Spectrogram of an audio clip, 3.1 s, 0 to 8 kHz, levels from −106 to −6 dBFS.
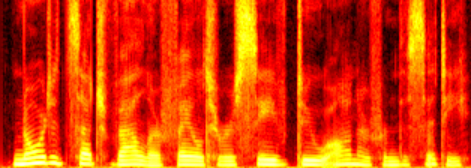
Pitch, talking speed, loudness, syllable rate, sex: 205 Hz, 230 wpm, -17 LUFS, 5.7 syllables/s, female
